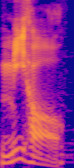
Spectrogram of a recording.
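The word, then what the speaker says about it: Mícheál: Mihal is the Irish spelling of the same name pronounced Mihal. Or, wait, with a rough H like the H, and so Michal.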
